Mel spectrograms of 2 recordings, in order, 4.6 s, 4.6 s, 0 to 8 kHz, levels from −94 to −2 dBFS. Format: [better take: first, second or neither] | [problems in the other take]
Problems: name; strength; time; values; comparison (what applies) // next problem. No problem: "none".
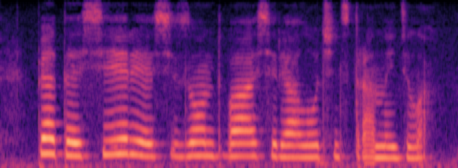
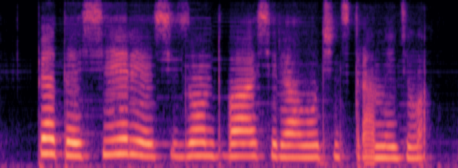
first | noise reduction (neural separator model SepFormer DNS4)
